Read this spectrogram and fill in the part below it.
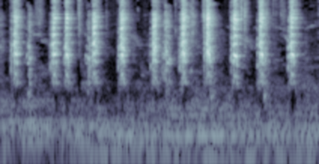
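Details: Wild hen red junglefowl calling the male, suited for luring males; quick, coarse clucks in a string of about eleven over four seconds, low hum behind.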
